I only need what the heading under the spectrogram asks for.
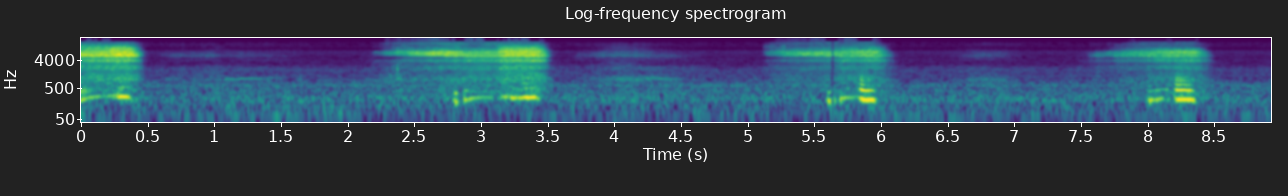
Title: Cat snores loudly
